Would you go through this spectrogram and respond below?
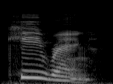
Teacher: words like keyring, where the r consonant is in the onset of the next syllable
